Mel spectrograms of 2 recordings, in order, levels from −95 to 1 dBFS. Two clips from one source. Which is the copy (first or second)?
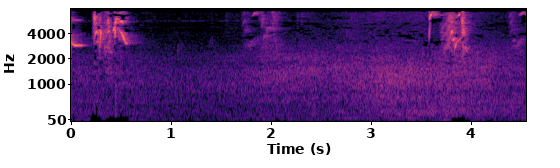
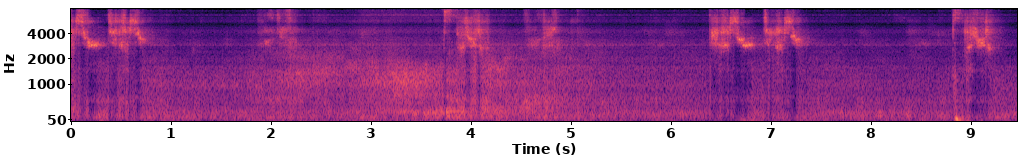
second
